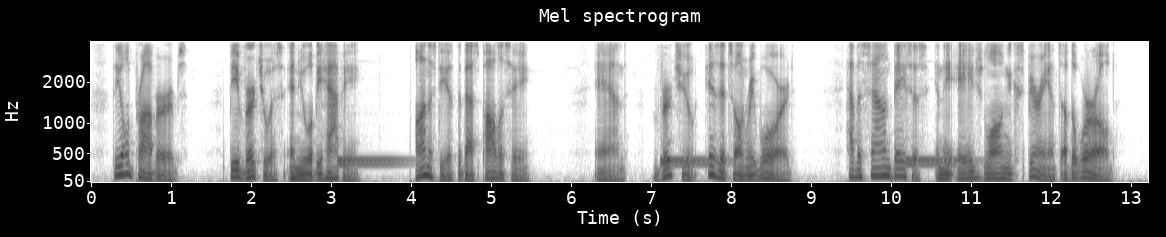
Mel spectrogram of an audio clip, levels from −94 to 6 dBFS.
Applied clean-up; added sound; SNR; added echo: none; Ringtone; 11 dB; none.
